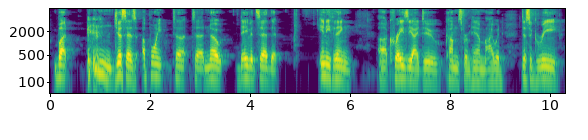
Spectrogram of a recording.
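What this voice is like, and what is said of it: Strained, quieter voice. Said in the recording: “My voice is giving me a little bit of a hard time, so I'm sorry if I cough a little bit ... I'm normally a pretty loud preacher ... I'll be a little quieter this morning”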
